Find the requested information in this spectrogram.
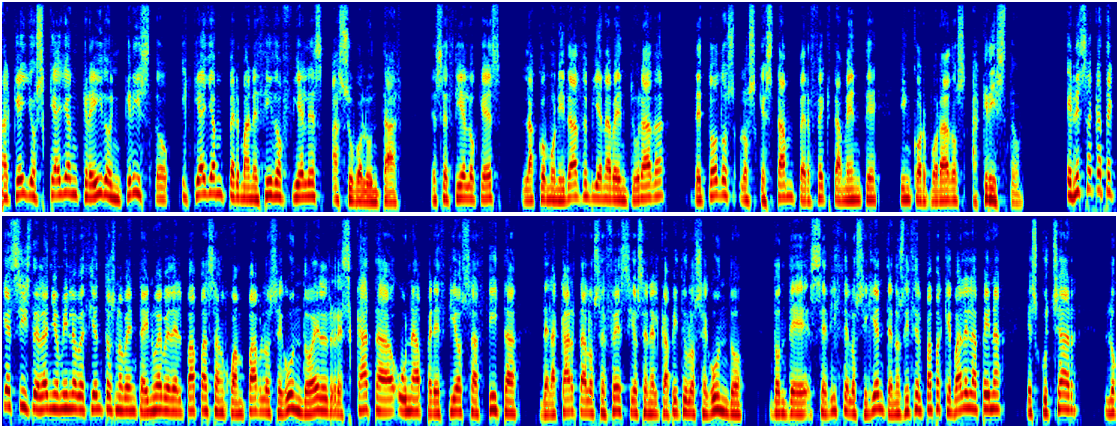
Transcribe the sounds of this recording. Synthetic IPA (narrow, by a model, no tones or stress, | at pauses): ake̞ʎo̞skeaʝaŋkɾe̞ið̞oe̞ŋkɾist̪o̞ikeaʝampe̞ɾmãne̞θið̞o̞fje̞le̞sasuβo̞lunt̪að | e̞se̞θje̞lo̞kee̞z | lako̞mũniðaðβje̞naβ̞e̞nt̪uɾað̞a | ðe̞t̪o̞ðo̞zlo̞ske̞ːst̪ampe̞ɾfe̞kt̪amẽ̞nt̪e̞ | iŋko̞ɾpo̞ɾað̞o̞sakɾist̪o̞ | e̞ne̞sakat̪e̞ke̞sizðe̞laɲo̞milno̞β̞e̞θje̞nt̪o̞zno̞β̞ẽ̞nt̪ainwe̞β̞e̞ðe̞lpapasaŋxwampaβlo̞se̞ɣ̞und̪o̞e̞lre̞skat̪aunapɾe̞θjo̞saθit̪a | ðe̞lakaɾt̪aːlo̞se̞fe̞sjo̞se̞ne̞lkapit̪ulo̞se̞ɣ̞und̪o̞ | ðo̞nd̪e̞se̞ðiθe̞lo̞siɣje̞nt̪e̞no̞zðiθeːlpapake̞βale̞lape̞na | e̞skut͡ʃaɾ | lo̞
